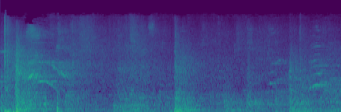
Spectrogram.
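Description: A basketball bounces on a wooden court in an echoing hall.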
